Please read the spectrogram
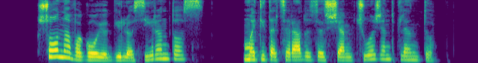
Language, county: Lithuanian, Šiauliai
